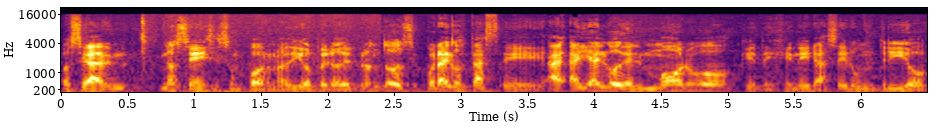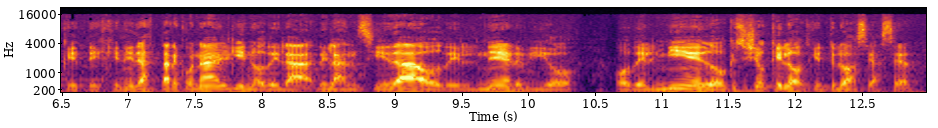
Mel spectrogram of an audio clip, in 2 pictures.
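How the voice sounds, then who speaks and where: A man at medium pitch and moderate pace, ordinary pitch variation, with audible room echo. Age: 30s. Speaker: theatre actor. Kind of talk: casual chat.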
